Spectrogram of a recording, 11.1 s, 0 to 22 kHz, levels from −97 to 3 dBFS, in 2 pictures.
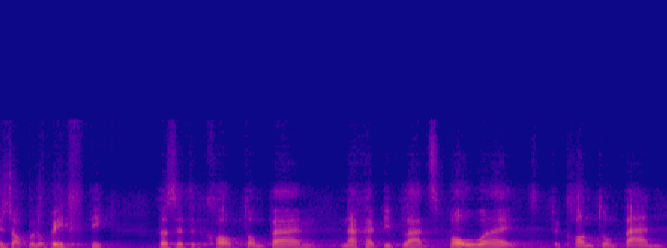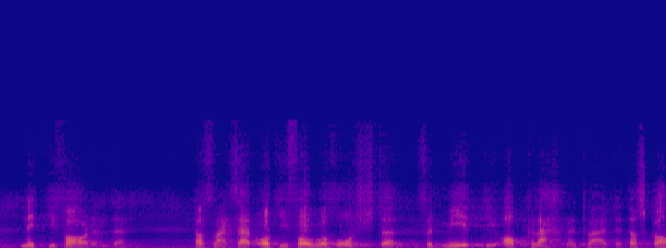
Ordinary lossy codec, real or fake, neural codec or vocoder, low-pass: none; fake; codec, 24 kHz, 0.5 kbps, DualCodec; none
